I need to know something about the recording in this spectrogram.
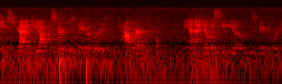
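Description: A man speaks calmly into a microphone, heard through a loudspeaker in a room.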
